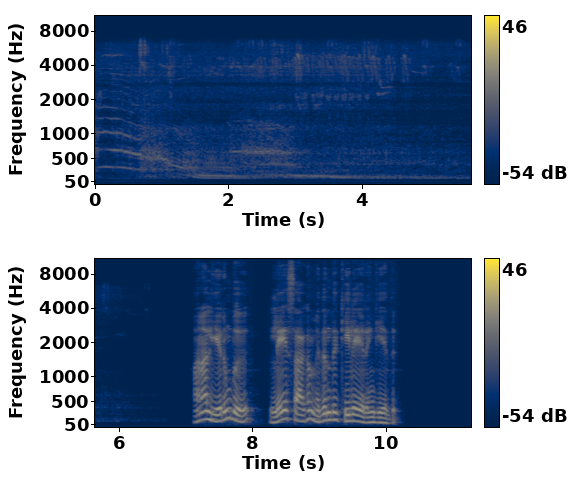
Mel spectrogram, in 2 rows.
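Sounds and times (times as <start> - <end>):
elephant trumpeting in pain: 0.0 - 5.6
speech: 7.1 - 10.2.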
